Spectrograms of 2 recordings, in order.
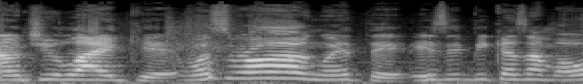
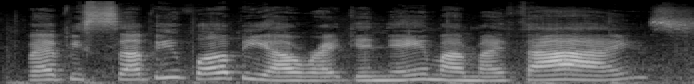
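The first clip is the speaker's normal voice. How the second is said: put-on, fake cutesy "ooh woo" voice; 6 dB quieter than usual. Putting on a cute voice for chat: put-on cute ooh woo voice. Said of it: "You don't like my ooh woo voice?".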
